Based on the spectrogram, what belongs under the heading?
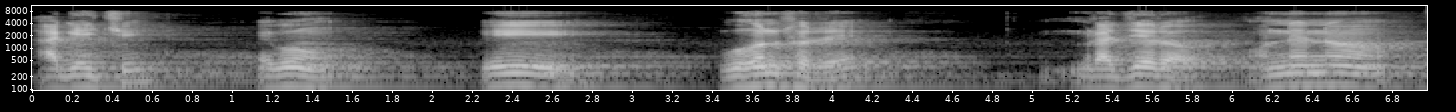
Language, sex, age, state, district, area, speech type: Odia, male, 60+, Odisha, Khordha, rural, spontaneous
